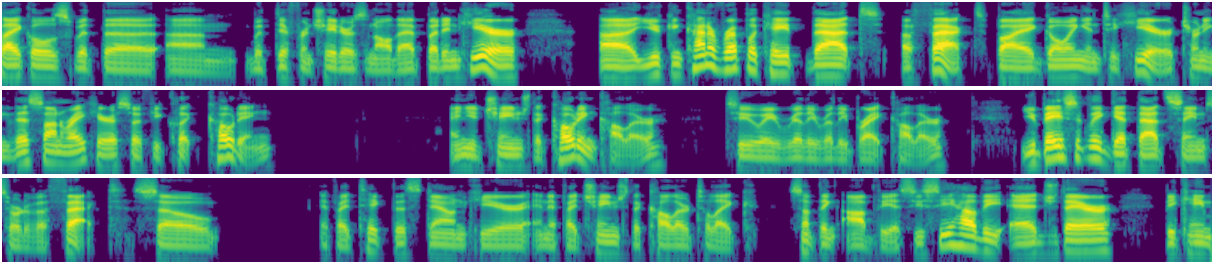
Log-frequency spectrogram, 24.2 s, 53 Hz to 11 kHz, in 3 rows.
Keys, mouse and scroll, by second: 5.7 middle click, 9.3 click, 10.6 middle click, 11.3 scroll up 3, 11.8 click, 14.1 click, 14.5 middle click, 15.3 click, 16.7 click, 17.5 click, 18.5 middle click, 19.8 click, 20.8 click.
